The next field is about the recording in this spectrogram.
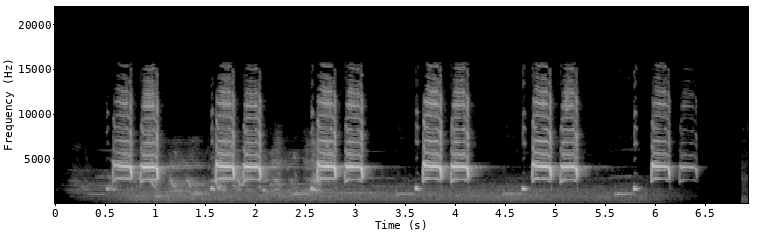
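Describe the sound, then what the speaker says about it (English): Australian magpie-lark (peewee) pair duetting, one bird starting each phrase and the other answering at once; about six clear, repeated whistled call pairs in steady rhythm, close and fairly loud, with no talk. "say with the peewee, the mudlark, common Australian bird, the male will do the first bit of the call"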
